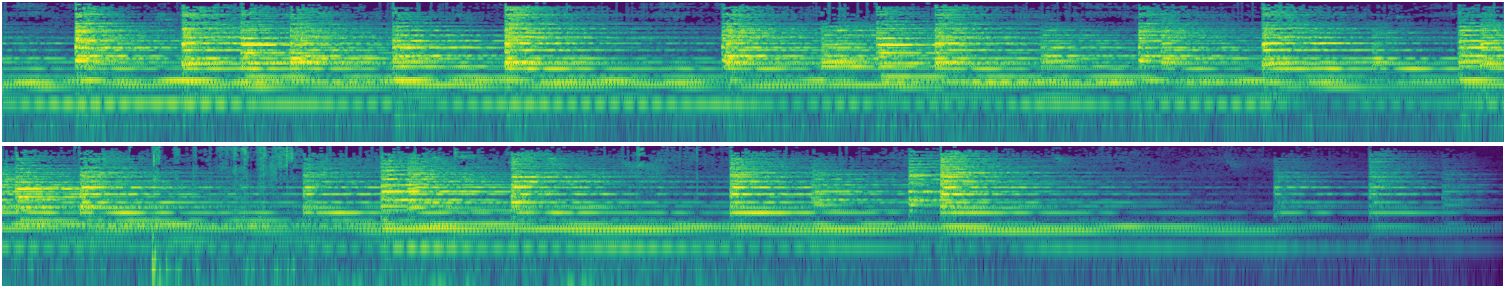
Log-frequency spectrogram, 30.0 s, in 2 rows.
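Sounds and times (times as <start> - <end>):
bells ringing: 0.0 - 29.8.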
